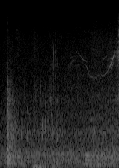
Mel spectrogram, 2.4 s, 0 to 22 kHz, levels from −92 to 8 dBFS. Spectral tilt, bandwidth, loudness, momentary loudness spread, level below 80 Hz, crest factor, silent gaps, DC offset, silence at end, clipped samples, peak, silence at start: -4.5 dB/octave; 19 kHz; -54 LUFS; 5 LU; -64 dBFS; 18 dB; none; under 0.1%; 0 s; under 0.1%; -34 dBFS; 0 s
